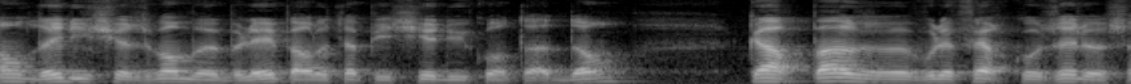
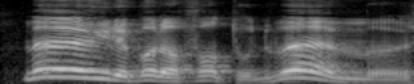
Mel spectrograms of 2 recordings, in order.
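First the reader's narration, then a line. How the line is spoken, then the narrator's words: Happy exclamation. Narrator (French): s'écriait Chapuzot, heureux de se voir habillé tout en drap bleu d'Elbeuf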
